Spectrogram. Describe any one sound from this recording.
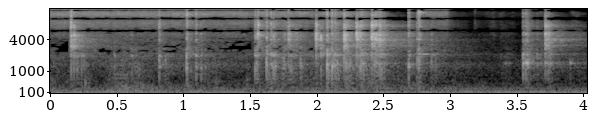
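A caulking gun clicks and squeaks.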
